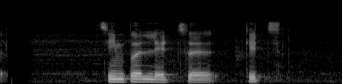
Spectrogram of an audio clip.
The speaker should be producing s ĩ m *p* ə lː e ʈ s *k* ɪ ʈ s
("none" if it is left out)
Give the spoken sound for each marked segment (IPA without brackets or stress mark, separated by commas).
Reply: p, k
